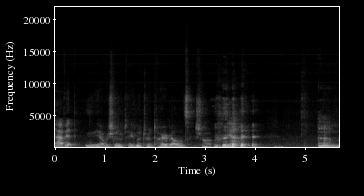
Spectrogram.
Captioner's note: laughs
